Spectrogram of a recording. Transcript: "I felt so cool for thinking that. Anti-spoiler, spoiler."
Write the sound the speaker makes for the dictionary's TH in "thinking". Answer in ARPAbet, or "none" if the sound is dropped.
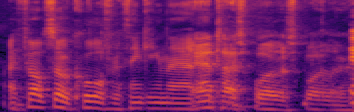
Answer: TH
